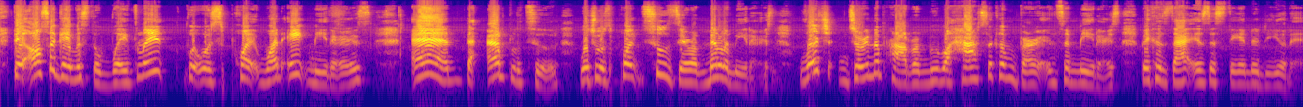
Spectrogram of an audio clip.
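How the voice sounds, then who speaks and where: Her fairly high voice swings very widely in pitch as this woman talks at a moderate pace over noticeable background noise. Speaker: physics tutorial presenter. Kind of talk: tutorial.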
